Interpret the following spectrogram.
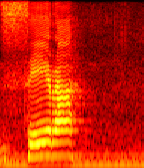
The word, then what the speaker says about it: cera: Okay, so CE is pronounced se, as in sera. It's pronounced like S-A-Y, se-a-re-ra, sera.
